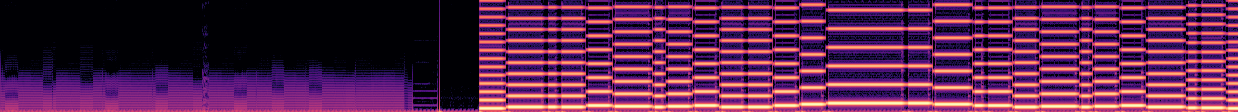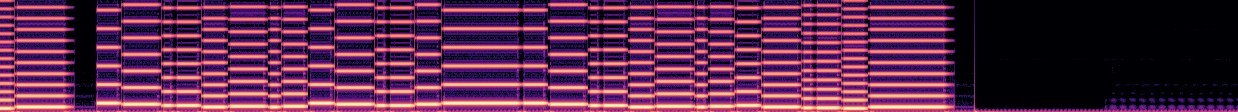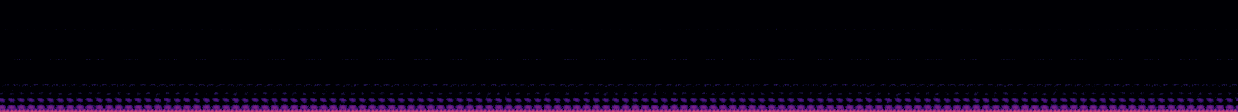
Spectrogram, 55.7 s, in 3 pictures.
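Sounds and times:
CSG 8580R5 synthesized chip melody: 7.2s - 32.9s.

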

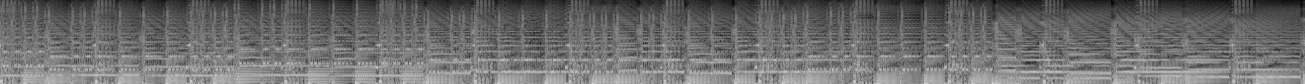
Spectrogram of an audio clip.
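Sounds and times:
drums intro on a MOS6581R2 sound chip: 0.0s - 13.0s.

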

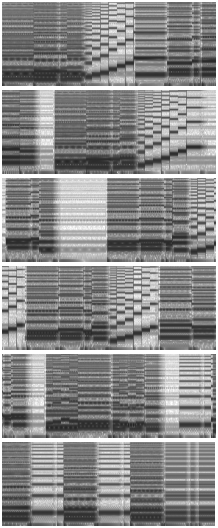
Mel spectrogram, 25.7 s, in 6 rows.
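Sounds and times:
chiptune music on MOS6581R2: 0.0s - 9.8s, 10.7s - 25.6s.

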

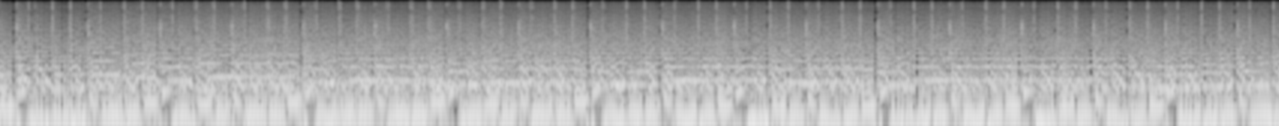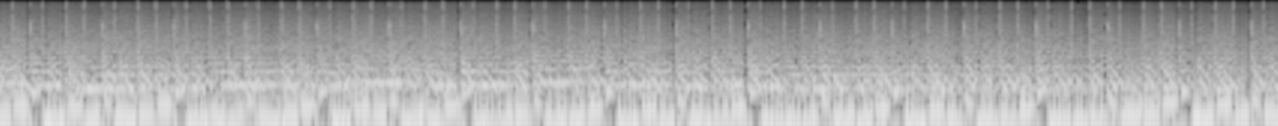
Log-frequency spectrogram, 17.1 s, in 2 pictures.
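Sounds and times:
SID chip intro tune: 0.0s - 17.0s.

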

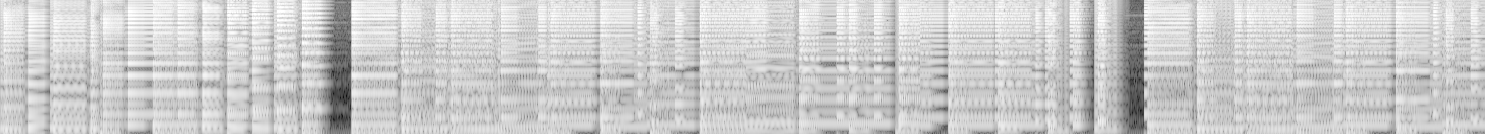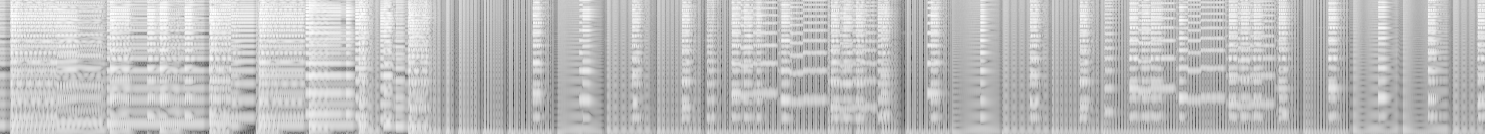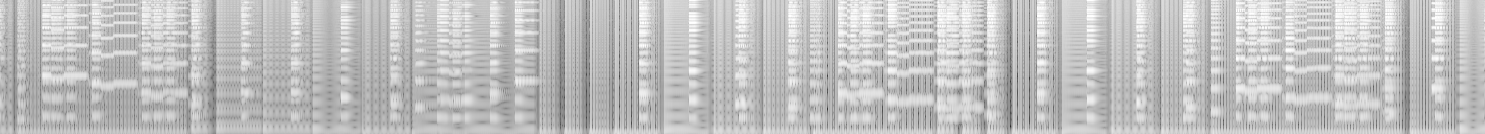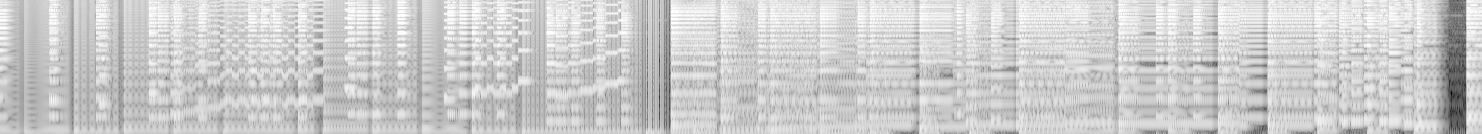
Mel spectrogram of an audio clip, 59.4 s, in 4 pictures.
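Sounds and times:
Christmas song: 0.0s - 19.4s, 20.2s - 35.3s, 36.1s - 59.3s.

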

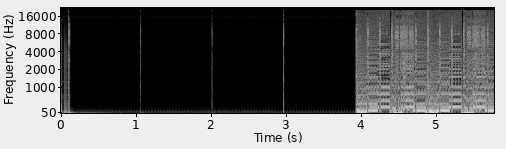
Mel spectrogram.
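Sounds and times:
CSG 8580 sound chip: 4.0s - 5.7s.

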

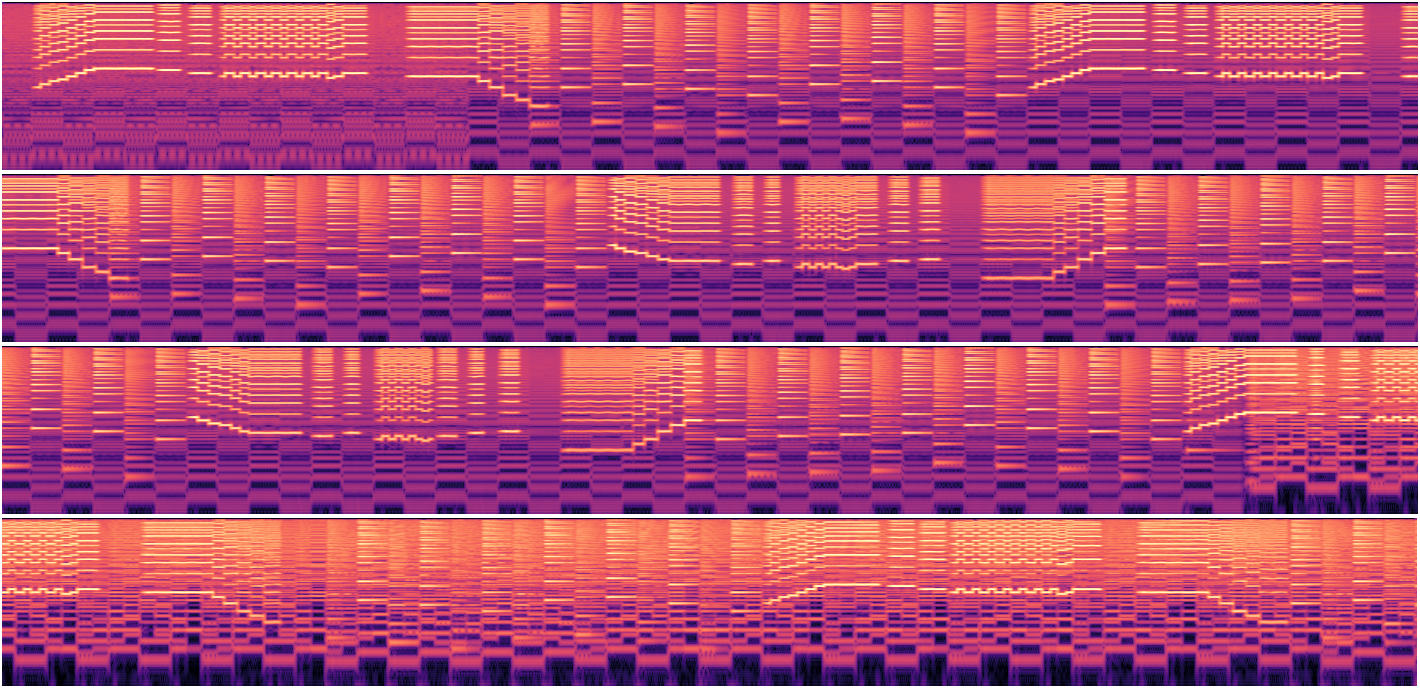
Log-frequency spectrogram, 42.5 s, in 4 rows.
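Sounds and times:
chiptune music on MOS6581R2 sound chip: 0.2s - 42.4s.

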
